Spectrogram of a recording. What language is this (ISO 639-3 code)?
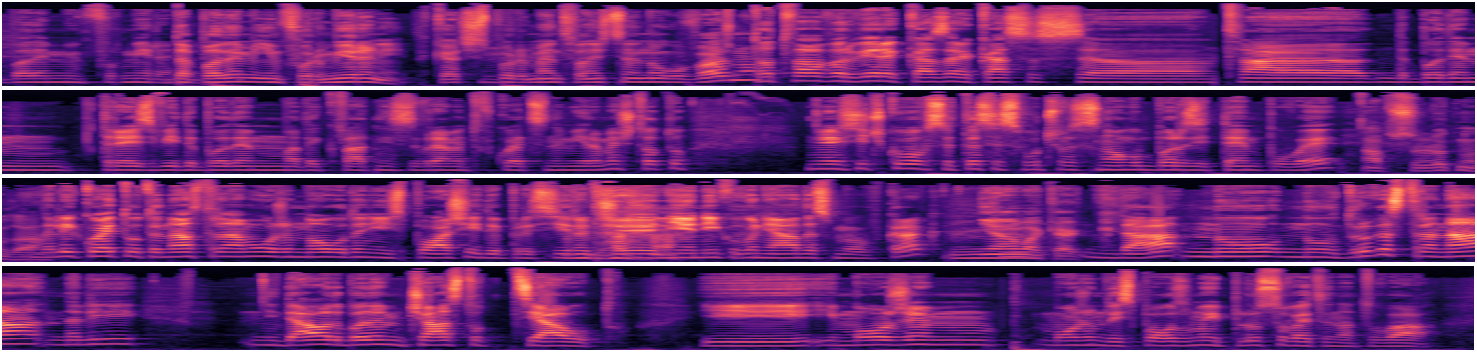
bul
